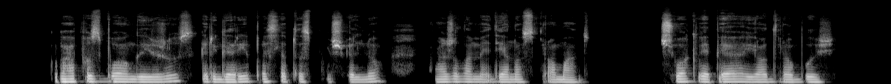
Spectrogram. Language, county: Lithuanian, Vilnius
